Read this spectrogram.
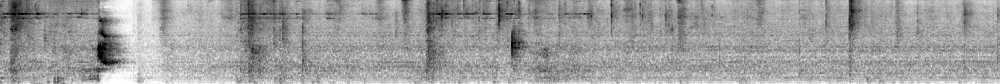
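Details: Six-week-old Boxer puppies in a litter at play, giving a sharp high yelp early on, then scattered short barks and whimpers amid steady scuffling and clattering indoors.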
